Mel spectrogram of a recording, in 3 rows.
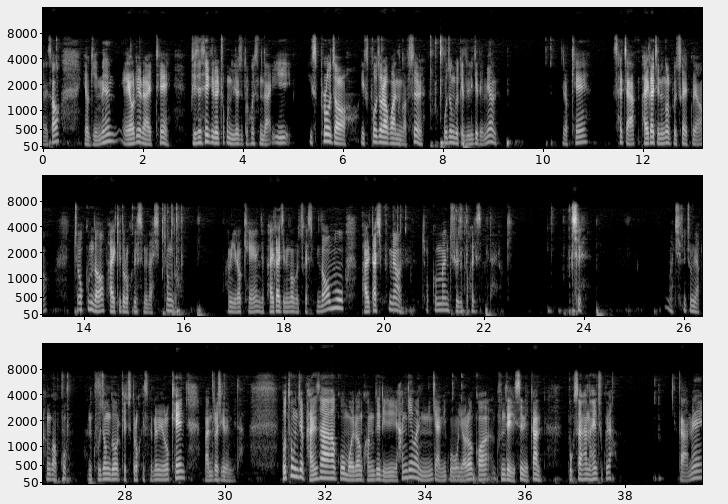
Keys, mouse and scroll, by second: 0.0 drag, 2.0 click, 4.3 click, 4.9 click, 6.5 click, 7.7 click, 7.9 Return, 7.9 KP_5, 10.0 Return, 10.0 click, 10.0 KP_5, 10.1 KP_5, 11.6-11.9 scroll up 1, 11.9 Return, 11.9 click, 11.9 KP_5, 12.3-13.2 scroll down 2, 14.7 click, 15.5-16.3 typing, 15.8 Return, 16.3 Return, 16.3 click, 17.3 middle click, 17.3 click, 20.1 click, 20.1 KP_0, 20.1 KP_1, 20.2 click, 21.3 KP_7, 21.5 Return, 23.6 Return, 23.6 click, 23.6 KP_7, 23.6 KP_0, 23.6 KP_1, 25.5 Return, 25.5 click, 25.5 KP_7, 25.5 KP_0, 25.5 KP_1, 26.6 Return, 26.6 click, 26.6 KP_9, 26.6 KP_7, 29.3 Return, 29.3 KP_9, 29.8 click, 29.9 Return, 29.9 KP_9, 29.9 KP_7, 32.1 Return, 32.1 click, 32.1 KP_9, 32.1 KP_7, 34.2 Return, 34.2 KP_9, 34.5 drag, 36.5 ctrl+d, 36.5 Return, 36.5 KP_9, 37.0 KP_9, 37.2 w, 38.2 w, 38.3 ctrl+d, 38.3 middle click, 38.3 click.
